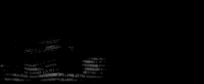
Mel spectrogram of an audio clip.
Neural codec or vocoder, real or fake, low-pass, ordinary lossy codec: none; real; 3.6 kHz; MP3, 16 kbps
